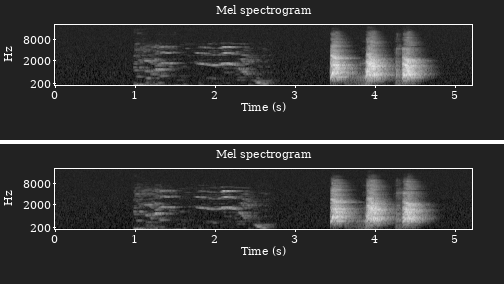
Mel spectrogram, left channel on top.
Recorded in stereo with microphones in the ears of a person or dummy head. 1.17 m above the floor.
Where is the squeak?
5° left (ahead or behind), 1.5 m.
